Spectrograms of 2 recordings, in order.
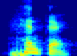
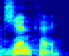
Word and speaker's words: gente: By the way, that's gente, not gente. Sorry, gente. I went Italian.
